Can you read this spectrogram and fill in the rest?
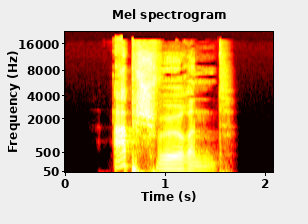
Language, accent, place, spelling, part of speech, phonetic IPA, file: German, Germany, Berlin, abschwörend, verb, [ˈapˌʃvøːʁənt], De-abschwörend.ogg
- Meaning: present participle of abschwören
